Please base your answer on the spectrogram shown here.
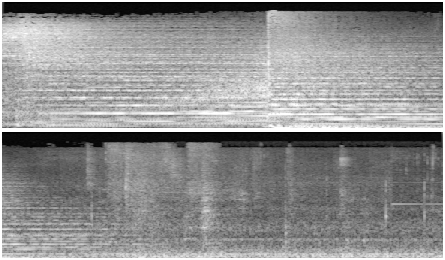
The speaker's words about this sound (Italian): Siamo partiti, la prima parte del viaggio si fa in treno.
